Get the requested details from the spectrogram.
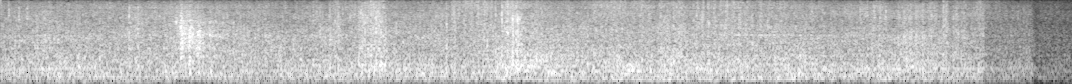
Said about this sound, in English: The bandit army fire up their engines.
